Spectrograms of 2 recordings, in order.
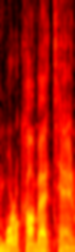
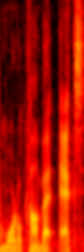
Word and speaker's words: Mortal Kombat X: because of course in in mortal kombat 10 which i have to try really hard not to call mortal kombat x even though you know that's that's kind of not correct on a couple of levels it's not like mega man x it's it's mortal kombat 10 they just specifically used a roman numeral for that one i think probably to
